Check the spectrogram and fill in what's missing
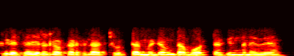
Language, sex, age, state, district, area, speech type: Odia, male, 45-60, Odisha, Nuapada, urban, conversation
